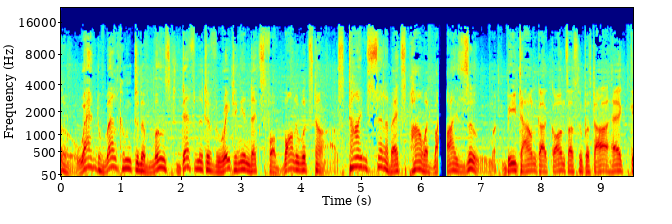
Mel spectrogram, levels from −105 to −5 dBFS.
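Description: A gap at a join of encoded pieces opens at 6.28 s and runs to 6.43 s, a silence of about 151 ms cutting into otherwise continuous sound before it resumes exactly where it left off. The edges are smeared by the codec. The audio was encoded in separate sections and butted together untrimmed, so the start-up delay of one encoder run and the padded final frame of the previous one both remain at the seam.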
